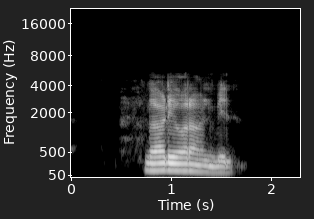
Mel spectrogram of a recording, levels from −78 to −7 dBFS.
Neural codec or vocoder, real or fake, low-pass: codec, 16 kHz, 4.8 kbps, FACodec; fake; 5.4 kHz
